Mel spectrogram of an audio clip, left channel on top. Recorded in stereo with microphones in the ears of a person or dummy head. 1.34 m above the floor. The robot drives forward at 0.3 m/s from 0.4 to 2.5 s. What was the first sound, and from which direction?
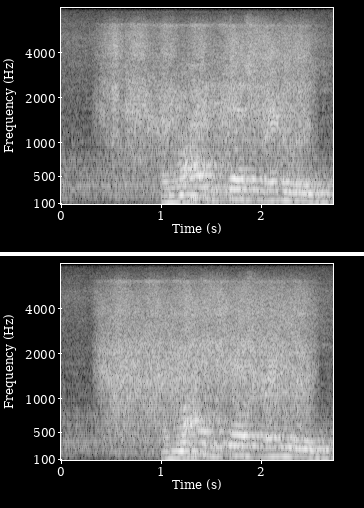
A man speaking, 70° left (ahead or behind).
